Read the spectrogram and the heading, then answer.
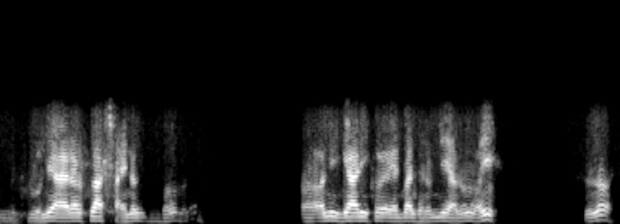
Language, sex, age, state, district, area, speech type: Nepali, male, 30-45, West Bengal, Jalpaiguri, urban, conversation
